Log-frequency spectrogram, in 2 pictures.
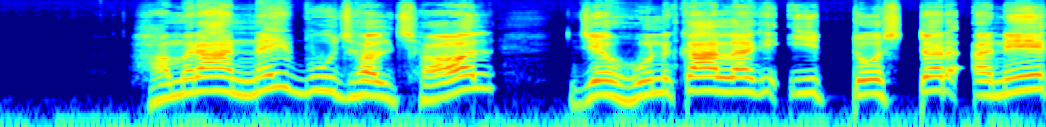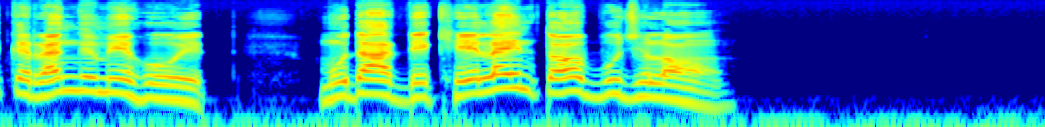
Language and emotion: Maithili, surprised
